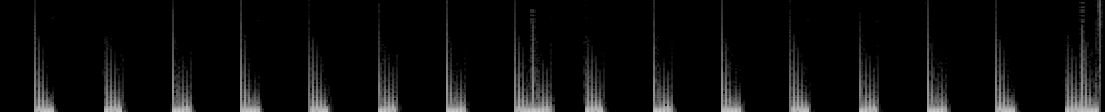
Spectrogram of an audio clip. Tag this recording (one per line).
acid
bass
dance
electronica
trance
